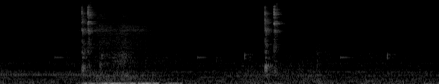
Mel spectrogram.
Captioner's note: mouse clicks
